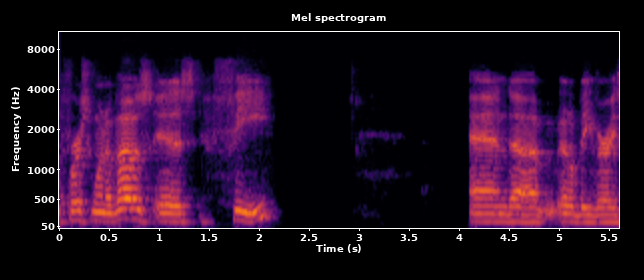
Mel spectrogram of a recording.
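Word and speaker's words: phi: one of those is fee and uh it'll be very simple to write with a circle or like an omicron with a line through it fee our f sound p h i fee and maybe it helps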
